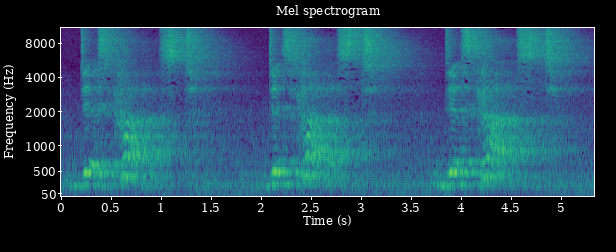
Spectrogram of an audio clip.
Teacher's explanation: từ này được nhấn ở âm tiết số 2 nên ngữ điệu sẽ là lá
